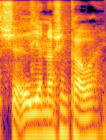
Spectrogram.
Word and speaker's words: Shinkawa: Yuji Shinkawa? Shinkawa? – I think I feel like I'm butchering this. – Shinkawa. You're right.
